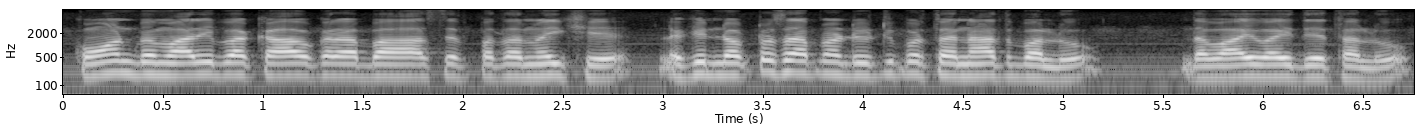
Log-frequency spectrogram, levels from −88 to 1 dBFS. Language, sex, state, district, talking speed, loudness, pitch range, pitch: Bhojpuri, male, Bihar, East Champaran, 205 wpm, -16 LUFS, 160-185 Hz, 175 Hz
